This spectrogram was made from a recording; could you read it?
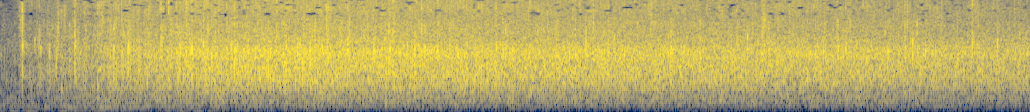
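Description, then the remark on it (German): A brief round of applause from a crowd, steady dense clapping that rises quickly and holds at an even level for about five seconds, with no talking over it. “Kurzer Applaus für Thorsten.”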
